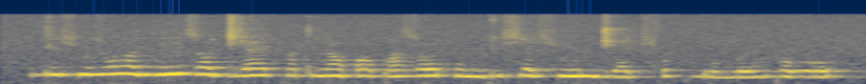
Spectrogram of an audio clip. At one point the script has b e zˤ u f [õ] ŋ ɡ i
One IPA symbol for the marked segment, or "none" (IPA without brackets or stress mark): õ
